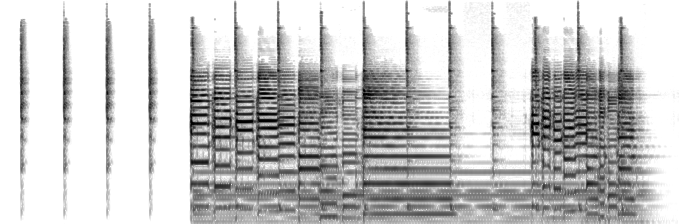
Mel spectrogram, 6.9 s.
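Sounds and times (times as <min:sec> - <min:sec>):
musical lick: 0:01.9 - 0:06.6.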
